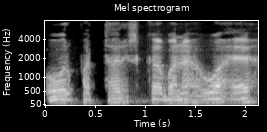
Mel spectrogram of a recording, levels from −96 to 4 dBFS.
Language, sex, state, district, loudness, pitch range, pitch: Hindi, male, Bihar, Jamui, -18 LUFS, 110-120 Hz, 110 Hz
